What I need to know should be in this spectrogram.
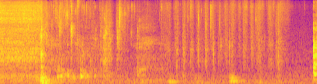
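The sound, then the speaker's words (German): Tap water running into a sink while someone washes their face, a steady trickle broken by irregular splashes and rubbing, with a sudden louder burst of water at the very end. “Jetzt mein Gesicht waschen. Wow, sehr fresh.”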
